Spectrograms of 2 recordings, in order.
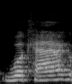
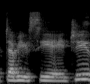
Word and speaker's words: WCAG: section 508 vpat and everybody says this differently either wag or wcag they'll just spell it out and what are they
